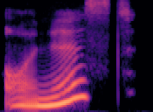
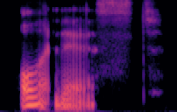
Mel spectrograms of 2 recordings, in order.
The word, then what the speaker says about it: honest: Right, so we put an before honest. The letter H is silent in the word honest.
